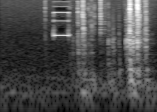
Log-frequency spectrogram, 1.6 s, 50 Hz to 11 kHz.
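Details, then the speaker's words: 2016 Nissan Frontier that parked fine, then wouldn't start: dash lights on, dash chime, then one sharp click from the starter and no cranking at all. "I just hear one click coming from the starter. All the lights come on, and it does not crank the car."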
